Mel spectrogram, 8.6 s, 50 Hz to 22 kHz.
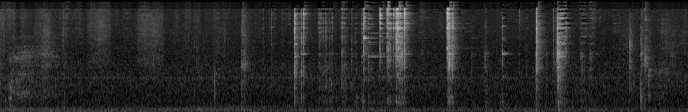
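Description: Metal clutch plates and friction discs from a 42RE transmission overdrive clutch pack set down one by one, giving a series of light, close metallic clinks and taps spaced a second or so apart over quiet background.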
